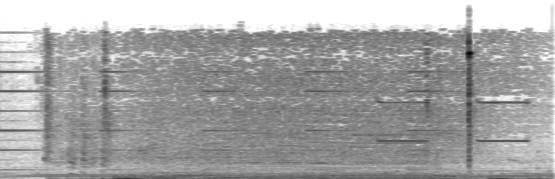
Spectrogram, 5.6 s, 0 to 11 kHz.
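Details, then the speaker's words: VW Golf Mk4 R32 (#18) test run after a VR6 engine swap: quick crank, catches and settles into a smooth, even idle with a brief blip; normal start and idle, new engine running strong. "once the transplant was successful, it was time for a test run, and we're glad to say number 18's new heart is beating nice and strong."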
